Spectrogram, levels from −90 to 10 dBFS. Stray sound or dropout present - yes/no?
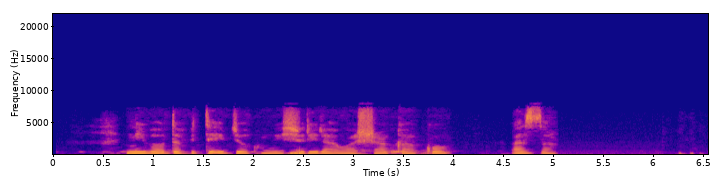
no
